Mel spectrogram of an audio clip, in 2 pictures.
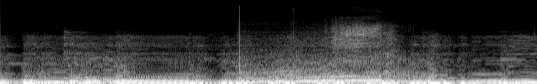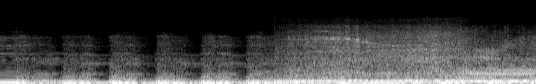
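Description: Five-string electric bass playing a riff of deep sustained notes, mixed with a turbocharged flat-four engine revving, rising in pitch a few seconds in and again near the end.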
